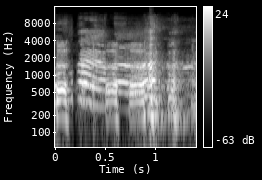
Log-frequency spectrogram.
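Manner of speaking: high, laughing, mock German Armenian accent.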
